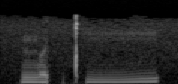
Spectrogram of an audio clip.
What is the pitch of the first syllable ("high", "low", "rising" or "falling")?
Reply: low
